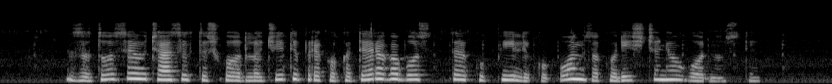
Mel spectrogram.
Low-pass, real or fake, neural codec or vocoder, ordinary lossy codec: 19.8 kHz; real; none; none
